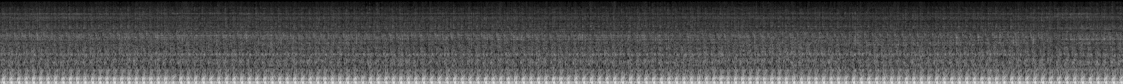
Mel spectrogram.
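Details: Yamaha ATV (four-wheeler) idling after carburetor cleaning and float adjustment, air box rinsed and new air filter being assembled. Even, steady single-cylinder putter, about three beats a second, no stumbling: normal idle.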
